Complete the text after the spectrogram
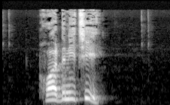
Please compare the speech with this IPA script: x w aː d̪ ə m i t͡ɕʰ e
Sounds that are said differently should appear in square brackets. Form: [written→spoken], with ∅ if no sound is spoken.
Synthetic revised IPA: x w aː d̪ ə [m→n] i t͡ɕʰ [e→i]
